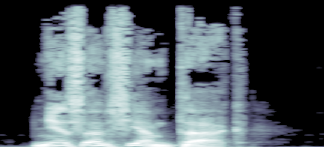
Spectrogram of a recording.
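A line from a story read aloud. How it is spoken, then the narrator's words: Unpleasant creaking voice. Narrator (Russian): неприятно проскрипел чужой голос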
